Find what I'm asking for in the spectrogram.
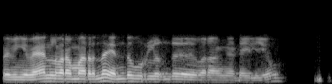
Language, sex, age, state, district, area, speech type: Tamil, male, 30-45, Tamil Nadu, Erode, rural, conversation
